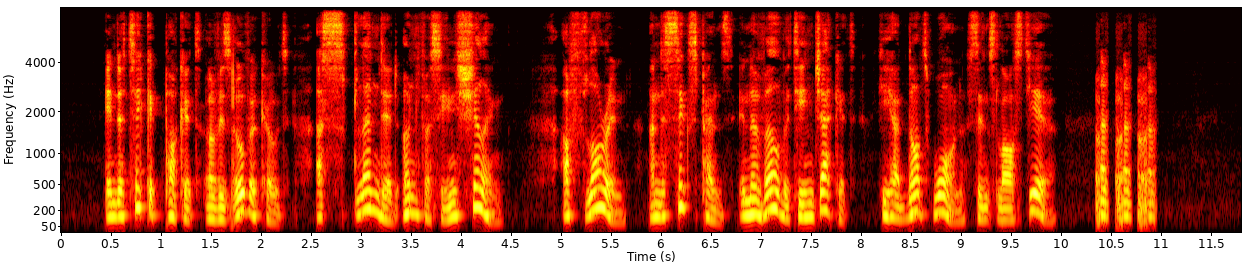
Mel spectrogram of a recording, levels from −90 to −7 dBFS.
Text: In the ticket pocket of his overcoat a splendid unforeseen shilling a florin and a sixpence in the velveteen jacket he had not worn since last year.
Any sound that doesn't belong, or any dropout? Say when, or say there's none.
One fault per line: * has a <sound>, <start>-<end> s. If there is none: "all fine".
* has a laugh, 10.3-11.0 s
